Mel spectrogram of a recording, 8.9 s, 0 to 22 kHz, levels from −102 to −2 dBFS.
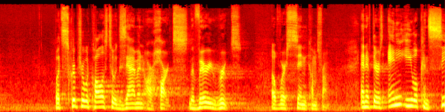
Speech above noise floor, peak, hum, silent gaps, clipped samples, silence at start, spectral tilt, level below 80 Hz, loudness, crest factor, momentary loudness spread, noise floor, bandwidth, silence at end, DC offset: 24 dB; 0 dBFS; none; none; under 0.1%; 0 s; -4 dB/octave; -58 dBFS; -17 LUFS; 18 dB; 10 LU; -41 dBFS; 19 kHz; 0 s; under 0.1%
